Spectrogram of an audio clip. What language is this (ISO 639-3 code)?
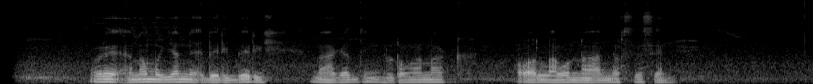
mas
